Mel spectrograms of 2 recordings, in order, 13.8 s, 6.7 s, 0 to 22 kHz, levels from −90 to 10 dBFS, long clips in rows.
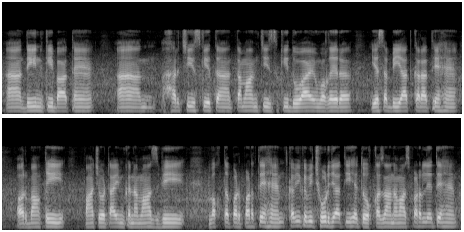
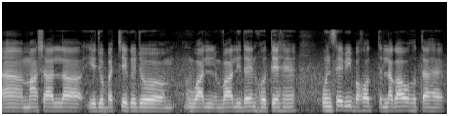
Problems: constant background noise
